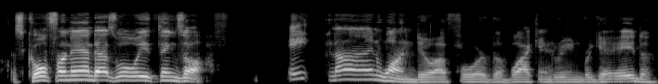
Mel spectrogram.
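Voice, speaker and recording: Quiet background behind a man with a medium-pitched voice. He speaks fairly slowly with lively intonation. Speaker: high school baseball radio play-by-play announcer. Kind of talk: live commentary. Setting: press box at a baseball field. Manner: deliberately subdued, golf-commentator style.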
